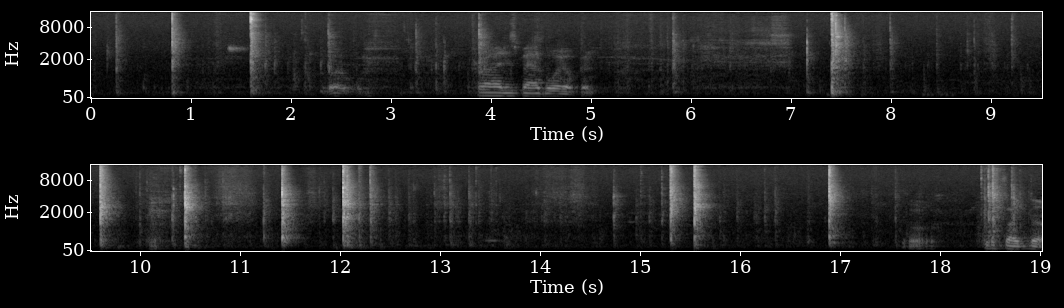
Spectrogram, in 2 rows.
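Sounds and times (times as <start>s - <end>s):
plastic clips snapping loose: 14.7s - 17.2s.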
